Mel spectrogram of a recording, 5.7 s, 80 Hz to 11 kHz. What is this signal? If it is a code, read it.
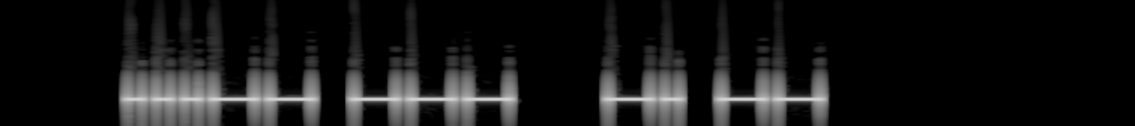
Morse code, heard as a keyed tone, about 17 wpm, 700 Hz. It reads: 3O NM
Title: Winter Field Day Exchanges Encore 17wpm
